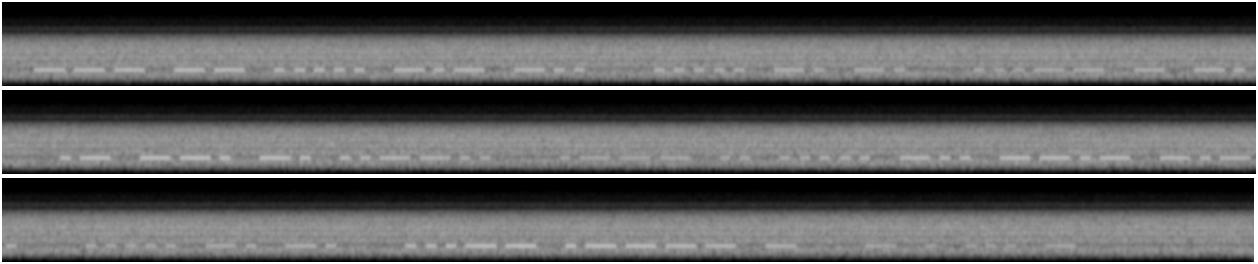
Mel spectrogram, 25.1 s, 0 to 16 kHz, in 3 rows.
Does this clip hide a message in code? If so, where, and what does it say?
Yes: Morse code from 0.2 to 23.9 s, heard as a keyed tone, machine-sent, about 18 wpm, 610 Hz, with heavy radio static and fading. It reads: OM5KD 5NN 3TN AGN? JI5DQC 5NN 31T TEST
